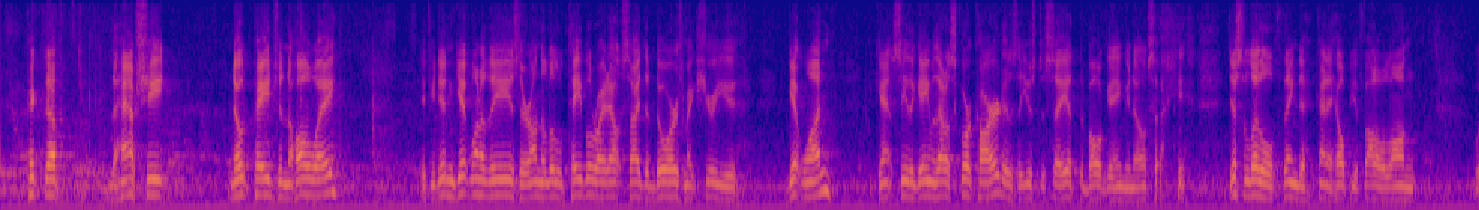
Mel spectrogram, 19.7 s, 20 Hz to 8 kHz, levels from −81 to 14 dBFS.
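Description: Nothing stood out on listening; the audio carries the ordinary character of a call connection, with its content stopping at about 8 kHz in a way that fits a G.722 codec at 64 kbps.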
